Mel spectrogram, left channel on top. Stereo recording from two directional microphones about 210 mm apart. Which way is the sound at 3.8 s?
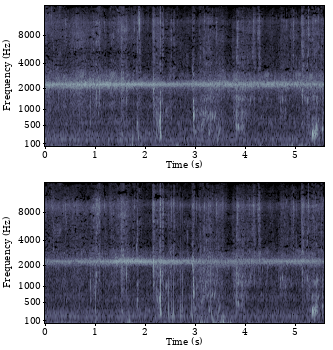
25° right (ahead or behind).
